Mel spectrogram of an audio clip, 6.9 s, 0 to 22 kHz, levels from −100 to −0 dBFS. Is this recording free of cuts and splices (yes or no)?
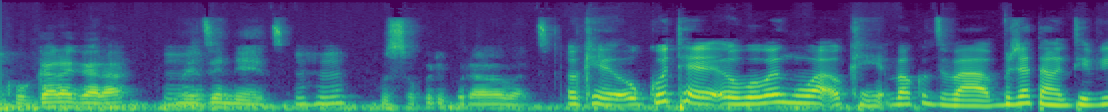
yes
